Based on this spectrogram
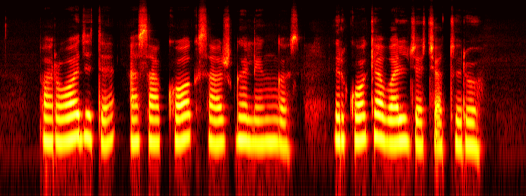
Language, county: Lithuanian, Panevėžys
